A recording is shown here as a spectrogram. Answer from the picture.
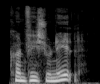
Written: konfessionel

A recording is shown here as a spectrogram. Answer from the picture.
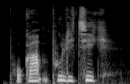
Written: programpolitik

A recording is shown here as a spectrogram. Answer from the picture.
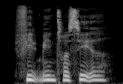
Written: filminteresseret

